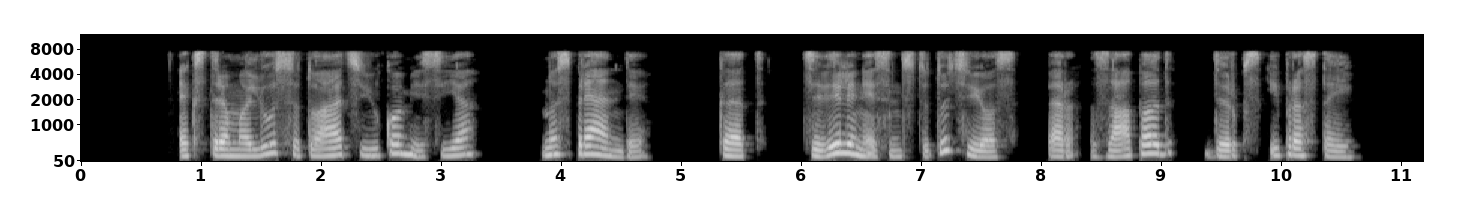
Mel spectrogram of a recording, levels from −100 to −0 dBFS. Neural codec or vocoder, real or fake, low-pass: none; real; 7.2 kHz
